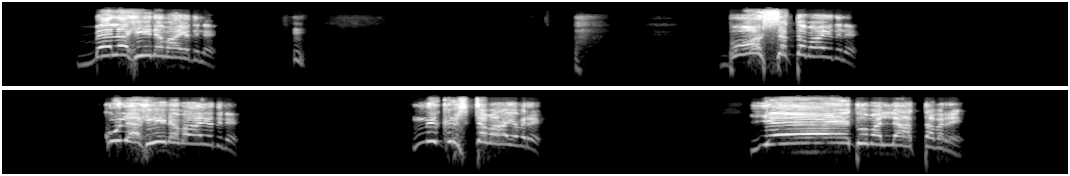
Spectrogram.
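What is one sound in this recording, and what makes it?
A man speaks loudly and with animation into a microphone, in short bursts with pauses.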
